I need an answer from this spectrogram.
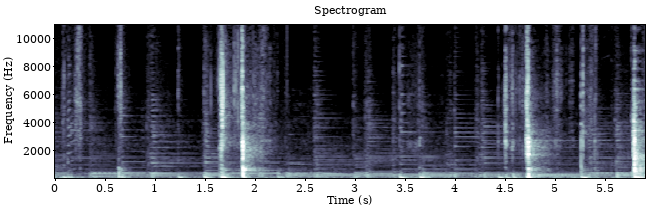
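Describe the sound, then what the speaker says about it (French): A knife coarsely chops a peeled onion into quarters on a cutting board, with a series of irregular, close thuds and taps over a faint musical background. "J'ai épluché l'oignon et je vais le couper en 4 de manière assez grossière, comme ceci."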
